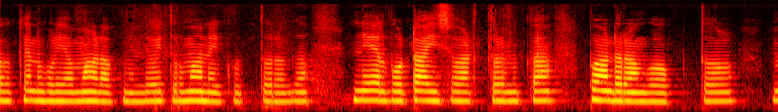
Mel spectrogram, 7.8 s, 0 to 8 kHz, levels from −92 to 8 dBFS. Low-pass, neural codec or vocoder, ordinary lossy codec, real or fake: 7.2 kHz; none; AAC, 32 kbps; real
